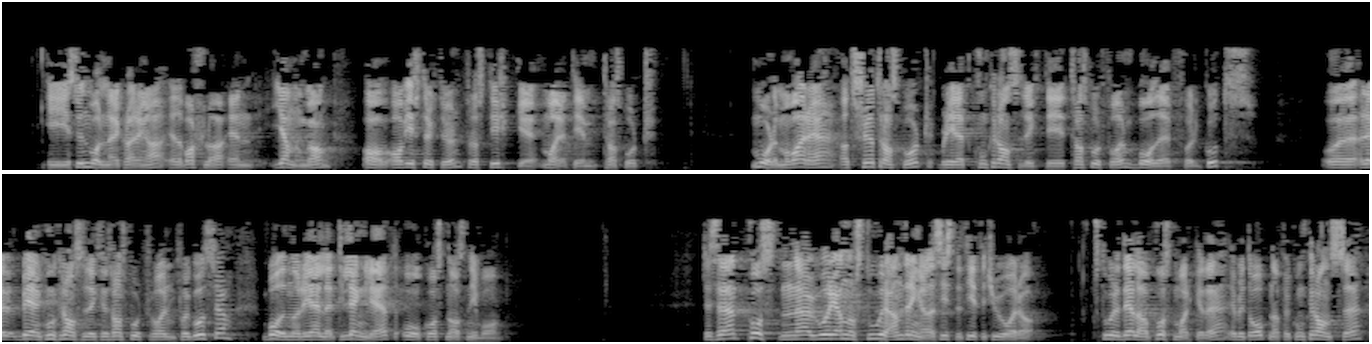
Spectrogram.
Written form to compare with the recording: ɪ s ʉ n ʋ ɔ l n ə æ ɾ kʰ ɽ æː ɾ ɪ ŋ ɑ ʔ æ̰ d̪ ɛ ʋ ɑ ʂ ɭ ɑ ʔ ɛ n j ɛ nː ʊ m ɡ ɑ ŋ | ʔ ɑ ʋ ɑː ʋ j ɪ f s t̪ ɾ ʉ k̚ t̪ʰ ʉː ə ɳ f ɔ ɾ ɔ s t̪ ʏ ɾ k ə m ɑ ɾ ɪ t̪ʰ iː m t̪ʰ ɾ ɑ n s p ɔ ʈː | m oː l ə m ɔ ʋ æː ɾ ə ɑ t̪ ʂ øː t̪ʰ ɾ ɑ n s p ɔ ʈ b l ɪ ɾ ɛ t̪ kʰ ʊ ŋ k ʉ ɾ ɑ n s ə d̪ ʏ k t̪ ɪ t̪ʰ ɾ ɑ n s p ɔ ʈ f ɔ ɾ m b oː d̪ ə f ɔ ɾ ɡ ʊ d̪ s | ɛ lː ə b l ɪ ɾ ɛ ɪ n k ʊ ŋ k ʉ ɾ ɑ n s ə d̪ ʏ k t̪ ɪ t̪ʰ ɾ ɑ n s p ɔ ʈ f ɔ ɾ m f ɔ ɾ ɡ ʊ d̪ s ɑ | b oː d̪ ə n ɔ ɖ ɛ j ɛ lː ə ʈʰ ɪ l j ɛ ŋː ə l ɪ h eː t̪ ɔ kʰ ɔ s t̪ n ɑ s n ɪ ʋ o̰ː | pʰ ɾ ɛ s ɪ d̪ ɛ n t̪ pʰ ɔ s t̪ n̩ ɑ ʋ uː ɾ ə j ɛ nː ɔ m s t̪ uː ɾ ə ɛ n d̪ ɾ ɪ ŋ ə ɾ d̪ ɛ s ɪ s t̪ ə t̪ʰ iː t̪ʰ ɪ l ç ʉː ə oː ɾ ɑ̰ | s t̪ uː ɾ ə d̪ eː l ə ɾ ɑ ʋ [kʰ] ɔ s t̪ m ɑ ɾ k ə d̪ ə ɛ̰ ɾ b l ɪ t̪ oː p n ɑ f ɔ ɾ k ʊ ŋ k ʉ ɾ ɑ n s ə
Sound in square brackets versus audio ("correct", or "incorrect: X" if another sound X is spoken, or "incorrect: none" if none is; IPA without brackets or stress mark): incorrect: pʰ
